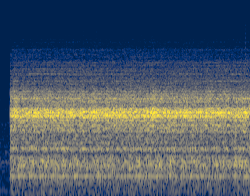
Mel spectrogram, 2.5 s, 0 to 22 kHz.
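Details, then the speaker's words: Audi A6 Quattro with rear-end noise above 30 mph and vibration at speed, rear differential leaking fluid: steady high-pitched grinding whir with ringing tone; worn differential bearing, differential to be replaced with a used unit. "now you might think paul how do you know the rear diff is shot well look at this also it sounds like this"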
